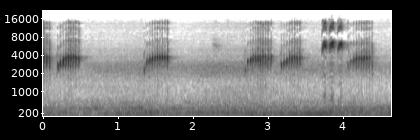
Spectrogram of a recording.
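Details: Cucak ranting (bulbul) song as a lure for quiet caged birds: evenly spaced, rasping rattled notes about a second apart, ending in a quick series of high trilled pulses, with low hum beneath.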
